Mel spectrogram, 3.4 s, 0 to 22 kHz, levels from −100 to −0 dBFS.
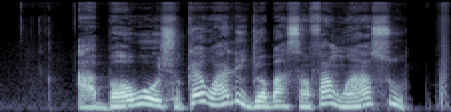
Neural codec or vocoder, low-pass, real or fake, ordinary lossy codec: vocoder, 48 kHz, 128 mel bands, Vocos; none; fake; none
